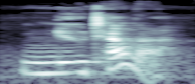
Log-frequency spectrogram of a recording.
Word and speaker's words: Nutella: Now, I always said Nutella growing up, and other people would say Nutella, which I thought sounded kind of odd, but I looked it up on their website and it's pronounced Nutella.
